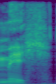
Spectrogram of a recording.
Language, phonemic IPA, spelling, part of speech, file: German, /mɪç/, mich, pronoun, De-mich.ogg
- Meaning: 1. accusative of ich: me 2. reflexive pronoun of ich: myself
